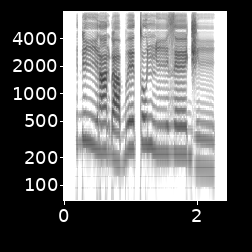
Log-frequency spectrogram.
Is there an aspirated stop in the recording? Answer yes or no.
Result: no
